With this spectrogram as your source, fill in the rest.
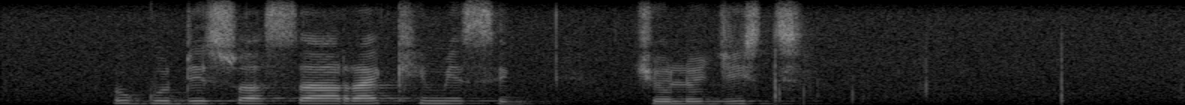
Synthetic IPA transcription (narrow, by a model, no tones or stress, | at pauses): uɡ̬udiswasarakʰimisi | d͡ʒɔlod͡ʒistʰ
